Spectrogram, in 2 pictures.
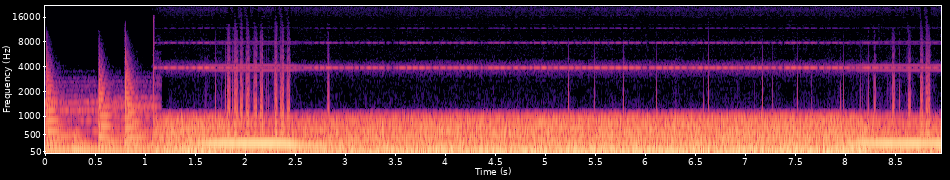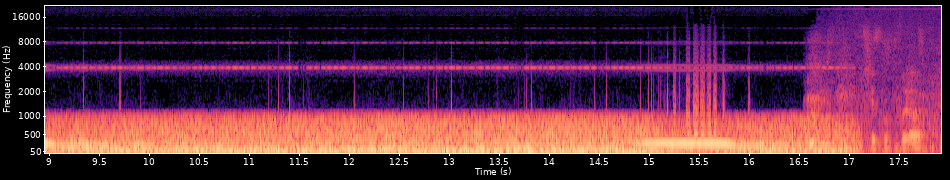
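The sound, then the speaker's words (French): Antarctic blue whale calls sped up ten times: three evenly spaced moans, each a steady hum that slides downward in pitch, the same signal repeated, over a dense, rushing hiss with a faint high whine throughout. “là, c'est vraiment la signature vocale des baleines bleues euh, antarctiques.”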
